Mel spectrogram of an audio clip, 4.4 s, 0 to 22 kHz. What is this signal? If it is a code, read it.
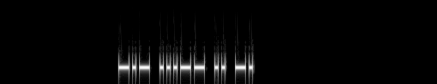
Morse code, heard as a keyed tone, about 34 wpm, 700 Hz. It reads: K3IN
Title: Easy Call Signs Repeated 2x - 35wpm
